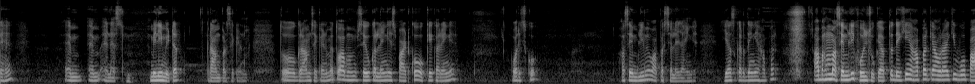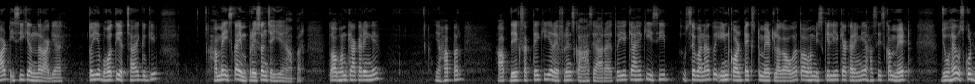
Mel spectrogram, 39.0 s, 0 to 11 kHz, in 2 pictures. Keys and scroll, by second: 4.8 ctrl+s, 8.1 ctrl+s.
